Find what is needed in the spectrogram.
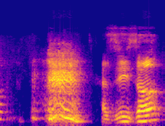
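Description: A man clearing his throat once, a rough, rasping burst about half a second long, then carrying on talking. He says his throat is in quite bad shape from the cold.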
